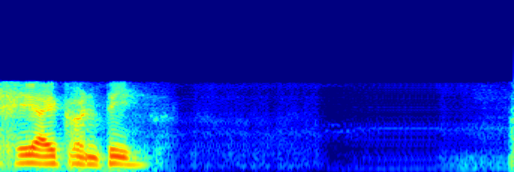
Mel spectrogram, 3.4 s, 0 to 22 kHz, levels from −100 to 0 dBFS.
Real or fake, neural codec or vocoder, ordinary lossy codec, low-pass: fake; codec, 16 kHz in and 24 kHz out, 0.8 kbps, FocalCodec, streaming, 65536 codes; none; 3.6 kHz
